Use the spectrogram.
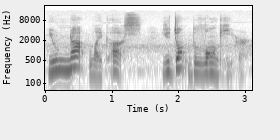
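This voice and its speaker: Scornful, bossy barnyard creature for a picture book , read by a woman, slow and scolding, faint noise. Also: medium pitch, lively intonation, dull audio. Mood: scornful, rejecting. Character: scornful farm animals shooing away an outcast duckling.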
